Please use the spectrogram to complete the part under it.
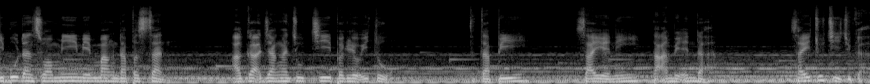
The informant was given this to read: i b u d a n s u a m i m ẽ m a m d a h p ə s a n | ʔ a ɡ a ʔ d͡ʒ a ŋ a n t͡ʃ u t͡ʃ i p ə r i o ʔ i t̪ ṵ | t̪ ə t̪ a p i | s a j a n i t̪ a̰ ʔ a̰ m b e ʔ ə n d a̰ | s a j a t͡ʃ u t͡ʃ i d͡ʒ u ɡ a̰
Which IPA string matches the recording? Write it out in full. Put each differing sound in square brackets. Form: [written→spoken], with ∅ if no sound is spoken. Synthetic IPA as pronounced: i b u d a n s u a m i m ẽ m a [m→ŋ] d a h p ə s a n | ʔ a ɡ a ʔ d͡ʒ a ŋ a n t͡ʃ u t͡ʃ i p ə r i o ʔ i t̪ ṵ | t̪ ə t̪ a p i | s a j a n i t̪ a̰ ʔ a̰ m b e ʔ ə n d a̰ | s a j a t͡ʃ u t͡ʃ i d͡ʒ u ɡ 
